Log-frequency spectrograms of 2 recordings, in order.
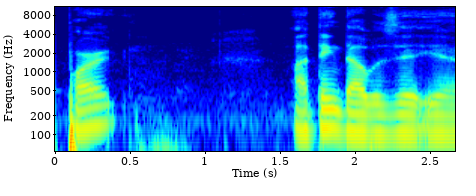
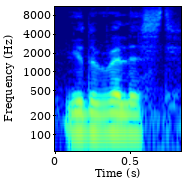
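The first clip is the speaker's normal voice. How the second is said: quiet repeat; 12 dB quieter than usual. Shown as a demonstration. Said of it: "you the realest right here".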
